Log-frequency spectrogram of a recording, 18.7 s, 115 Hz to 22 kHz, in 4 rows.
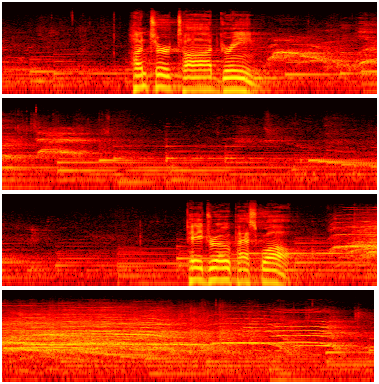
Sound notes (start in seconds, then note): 3.4 cheers; 13.4 cheers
